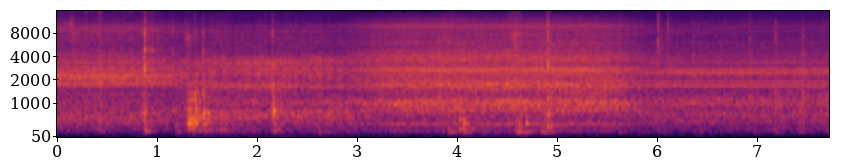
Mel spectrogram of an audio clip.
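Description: Heat gun blowing steadily while a knife blade and chisel are worked into an old glue joint on a wooden desk foot to pry a misaligned repair loose. Sharp wooden clicks and cracks come about a second in, near two seconds, and again a few times around four to five seconds.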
